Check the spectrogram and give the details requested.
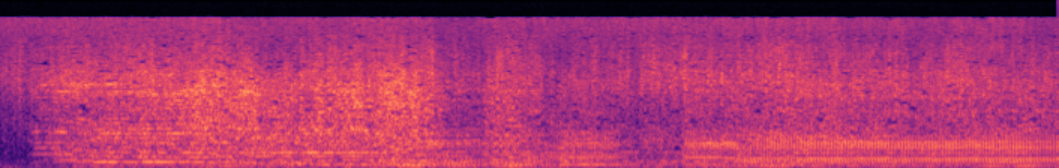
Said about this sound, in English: The train rolls in. It seems massive after the subway trains of Boston, New York, and Philadelphia.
